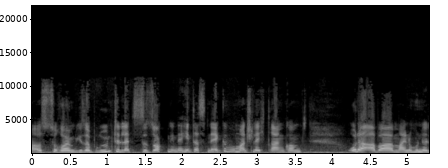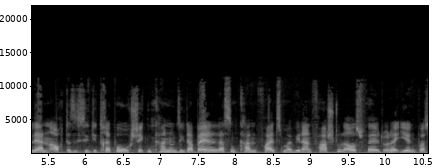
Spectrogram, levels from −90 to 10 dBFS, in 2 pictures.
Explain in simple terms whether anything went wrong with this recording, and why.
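Nothing went wrong with this audio that a careful listener would notice. At no point does the sound do anything that points to a technical problem, so there is nothing here to explain.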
